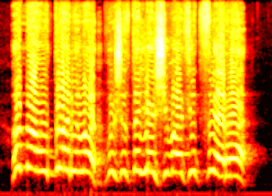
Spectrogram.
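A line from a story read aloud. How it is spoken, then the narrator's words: Yell. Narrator (Russian): завопил он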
